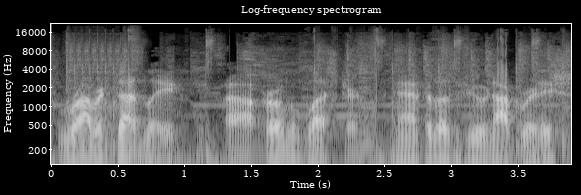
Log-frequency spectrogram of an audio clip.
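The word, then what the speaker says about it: Leicester: on our list Robert Dudley uh Earl of Lester and after those of you who are not British uh this is spelled this building yeah but it's pronounced Lester I really we gotta we gotta start a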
